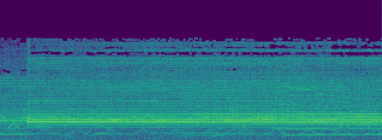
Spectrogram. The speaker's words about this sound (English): It begins early in the morning. A crowd of motorcyclists pierce the air with loud whistles and blaring horns.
